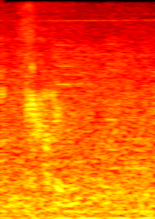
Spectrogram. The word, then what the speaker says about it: Qatar: If I was speaking proper Arabic, I would make that cool little sound that they make, and I would say Qatar. It doesn't really even sound good when you're an English speaker to hear the word gutter.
